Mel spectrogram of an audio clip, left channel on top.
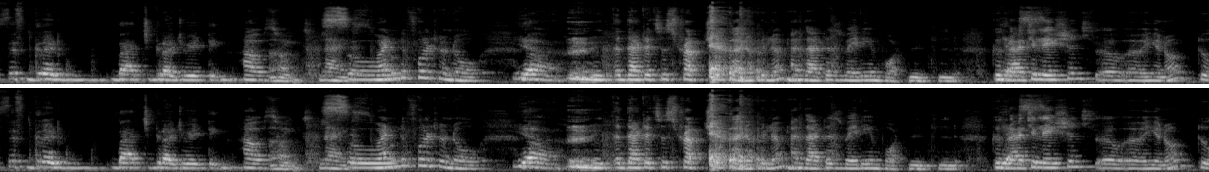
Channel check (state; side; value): normal; both; correlation 0.56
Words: 5th grade batch graduating. How sweet. Nice. So- Wonderful to know. Yeah. That it's a structured curriculum, and that is very important. And congratulations,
